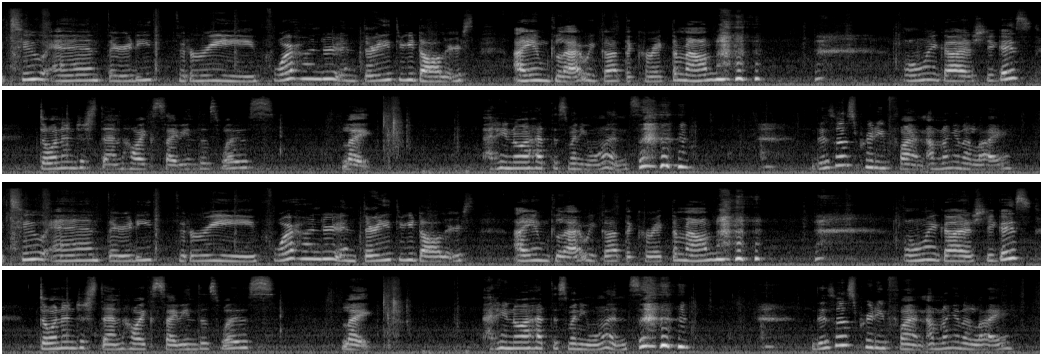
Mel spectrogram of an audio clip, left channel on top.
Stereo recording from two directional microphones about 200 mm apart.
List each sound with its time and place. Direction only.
0.0 s speech: 5° right (ahead or behind)
3.2 s a woman's voice: 20° right (ahead or behind)
3.8 s speech: centre (ahead or behind)
8.1 s a sound: 20° right (ahead or behind)
9.0 s a woman's voice: 15° right (ahead or behind)
13.7 s speech: 20° right (ahead or behind)
15.1 s a woman's voice: 15° right (ahead or behind)
18.5 s a woman's voice: 15° right (ahead or behind)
